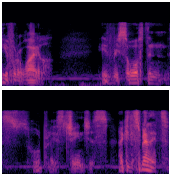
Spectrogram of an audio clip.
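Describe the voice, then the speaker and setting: Someone uses a raspy, put-on character voice. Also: man, medium pitch for a man, moderate pace. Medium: actual play. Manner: terse, broken grammar.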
